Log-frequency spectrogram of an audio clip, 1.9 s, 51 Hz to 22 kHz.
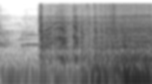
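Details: Nissan NV350 van that had hard starting and low power: brief crank, then the engine catches cleanly and settles into an even, steady idle. Starts normally.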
